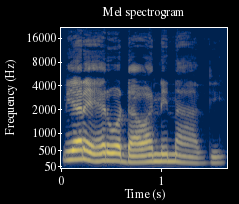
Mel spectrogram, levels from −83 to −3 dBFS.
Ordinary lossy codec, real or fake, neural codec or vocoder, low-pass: none; real; none; none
